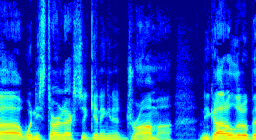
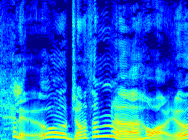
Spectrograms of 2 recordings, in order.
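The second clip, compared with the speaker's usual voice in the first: fake British accent, higher pitch; 6 semitones higher than usual. Retelling how a guy from high school greeted him, in a fake British accent. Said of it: "faked a British accent".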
